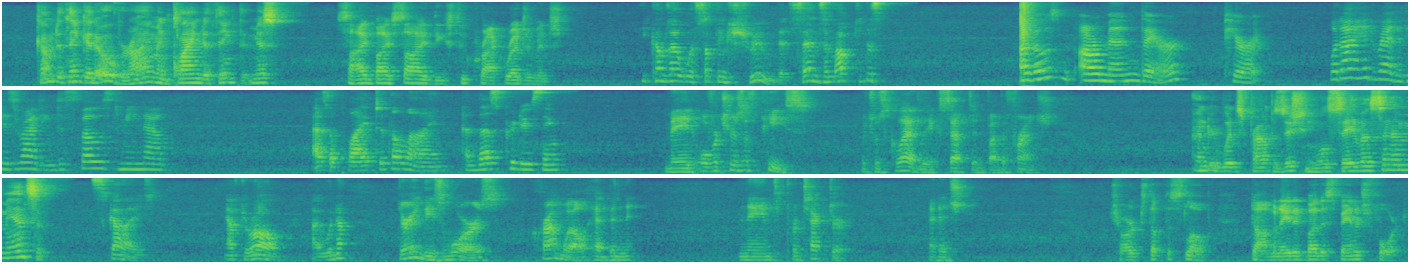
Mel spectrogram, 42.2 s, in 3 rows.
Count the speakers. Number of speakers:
seven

